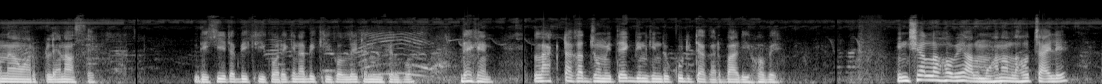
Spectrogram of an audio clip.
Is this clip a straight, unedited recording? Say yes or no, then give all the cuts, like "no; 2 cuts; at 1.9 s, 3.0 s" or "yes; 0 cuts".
yes; 0 cuts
